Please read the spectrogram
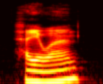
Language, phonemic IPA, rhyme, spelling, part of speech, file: Arabic, /ħa.ja.waːn/, -aːn, حيوان, noun, Ar-حيوان.ogg
- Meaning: 1. animal, beast 2. animals, living creatures 3. verbal noun of حَيَّ (ḥayya): life; (especially) long, eternal life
